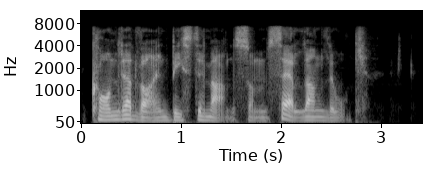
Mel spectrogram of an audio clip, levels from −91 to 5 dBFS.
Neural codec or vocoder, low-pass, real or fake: codec, 16 kHz, 8 kbps, FunCodec, trained on LibriTTS, 25 frames a second; 7.2 kHz; fake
